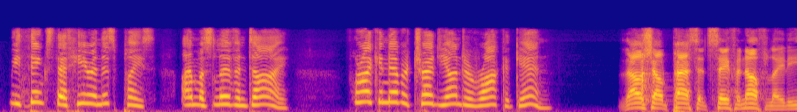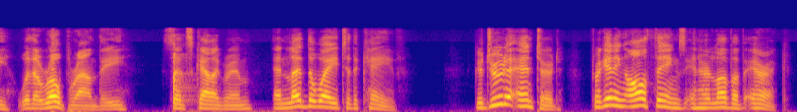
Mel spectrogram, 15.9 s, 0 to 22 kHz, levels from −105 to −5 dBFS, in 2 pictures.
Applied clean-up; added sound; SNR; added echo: neural mask model DeepFilterNet 3.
